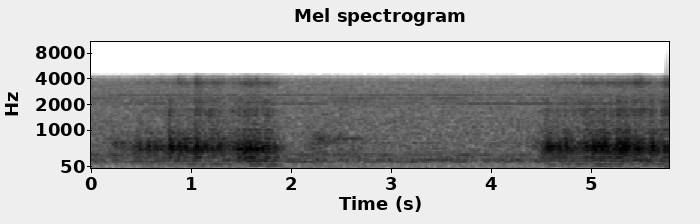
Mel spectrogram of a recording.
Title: snoring 001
